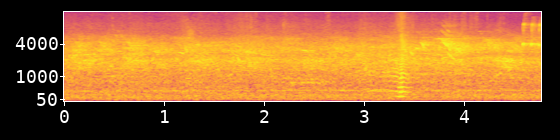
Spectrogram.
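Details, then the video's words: Bees in a hollow tree make a dense, steady, low hum throughout. One bee passes close near the end with a brief, louder, deeper buzz. "Bees buzzing sound"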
